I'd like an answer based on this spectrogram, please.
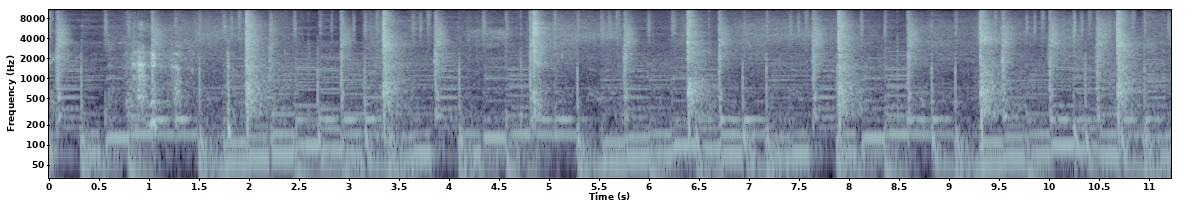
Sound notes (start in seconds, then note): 0.7 laughs; 4.2 slow clapping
